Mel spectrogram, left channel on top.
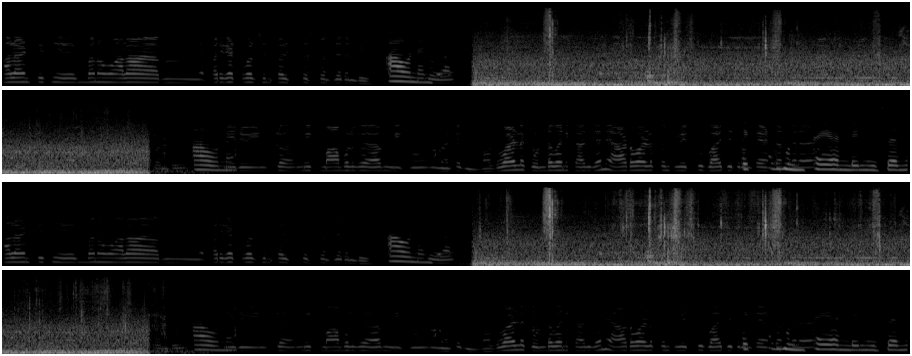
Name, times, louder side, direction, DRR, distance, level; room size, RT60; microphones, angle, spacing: voice 1, 0.0-3.7 4.3-4.6 5.5-11.0 11.3-17.3, left 3 dB, 45° left, 3.8 m, -57 dB
voice 2, 3.8-4.5 11.0-11.4 16.5-18.1, left 4 dB, 80° left, 0.8 m, -51 dB
sound 1, 4.7-10.6, left 1 dB, 15° left, 0.4 m, -39 dB
sound 2, 4.7-10.9, right 9 dB, 40° right, 0.9 m, -41 dB
sound 3, 11.3-14.8, right 3 dB, 15° right, 7.5 m, -77 dB
open air
head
